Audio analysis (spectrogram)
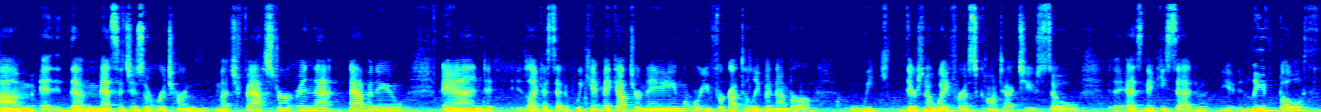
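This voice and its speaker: A woman talks at a fairly quick pace with fairly low pitch. Her intonation is fairly even, and audible room echo surrounds her. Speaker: union chapter officer. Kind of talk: informational podcast chat. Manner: fast.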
